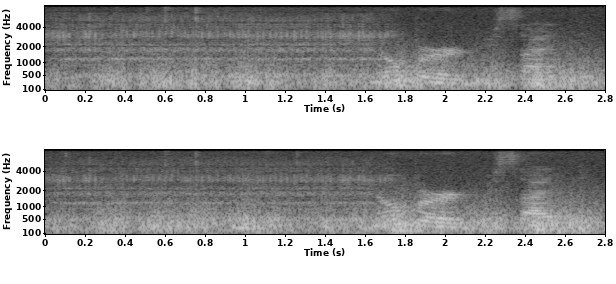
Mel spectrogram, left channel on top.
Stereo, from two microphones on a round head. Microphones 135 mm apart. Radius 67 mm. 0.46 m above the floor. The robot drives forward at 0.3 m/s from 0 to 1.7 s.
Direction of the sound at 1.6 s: 10° right (ahead or behind).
